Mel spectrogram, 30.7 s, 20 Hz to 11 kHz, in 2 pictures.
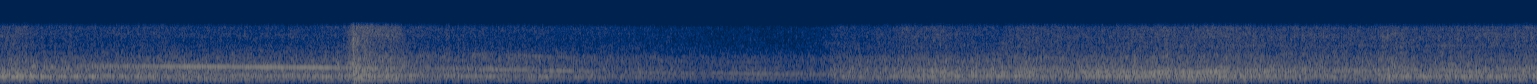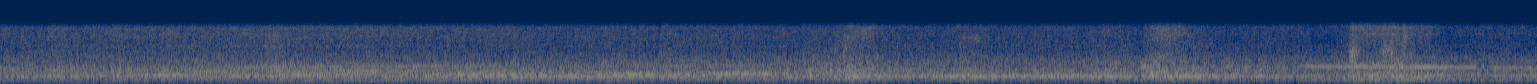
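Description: Inside a Mercedes-Benz O405N single-decker bus on the move: the rear diesel engine's note falls and quietens as the bus eases off, then picks up sharply about eight seconds in and rises as it accelerates, settling into a steady drone. A few short knocks and rattles from the body come through, one early and two near the end.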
